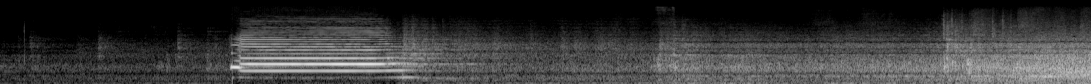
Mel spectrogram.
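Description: A WAP-4 electric locomotive sounds one horn blast of about a second and a half. Then the locomotive and its coaches run in alongside the platform, and the rumble of the train and its wheels grows steadily louder as the locomotive passes close.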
